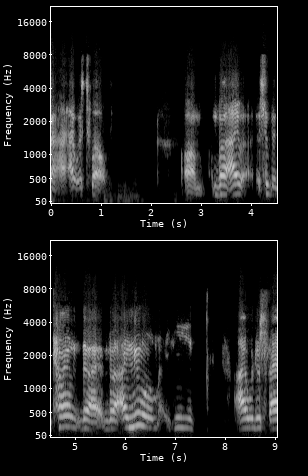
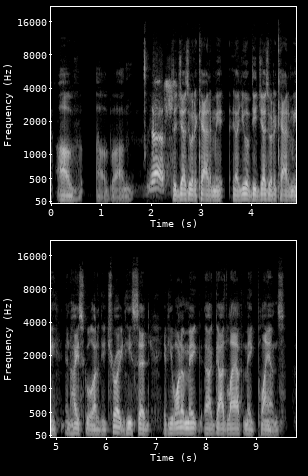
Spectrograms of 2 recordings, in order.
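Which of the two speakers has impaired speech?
The first: mild cerebral palsy; affects left arm and leg, limp; mild, diagnosed at age 3; speech impediment.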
